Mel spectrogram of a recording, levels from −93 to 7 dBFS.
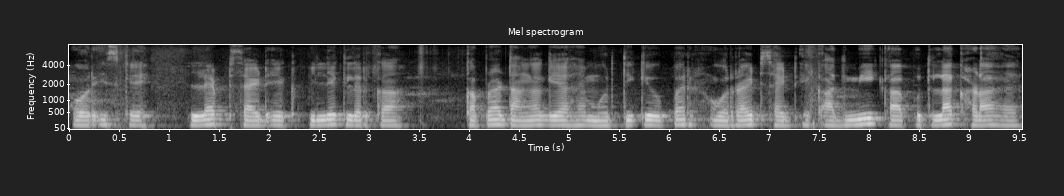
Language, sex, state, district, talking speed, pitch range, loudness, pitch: Hindi, male, Jharkhand, Palamu, 150 wpm, 120-130 Hz, -19 LUFS, 125 Hz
